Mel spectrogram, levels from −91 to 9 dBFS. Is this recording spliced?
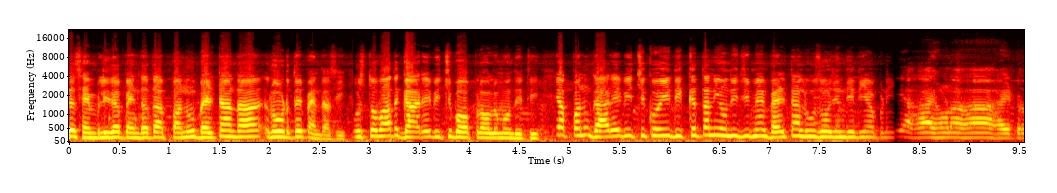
yes; 3 cuts; at 2.7 s, 4.9 s, 8.2 s

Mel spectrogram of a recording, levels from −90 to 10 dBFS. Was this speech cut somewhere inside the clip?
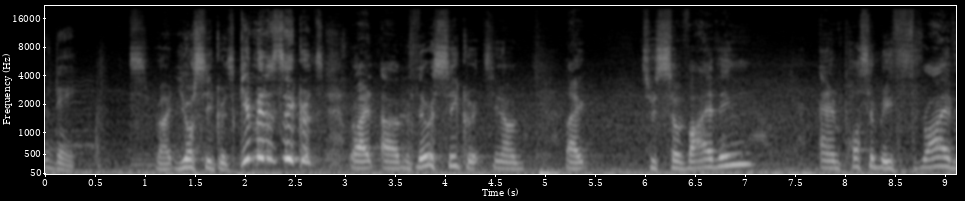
yes; 1 cut; at 0.9 s

